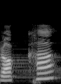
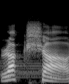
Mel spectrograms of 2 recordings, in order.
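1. এই যুক্তব্যঞ্জনে আলাদা মূর্ধন্য 'sh' ধ্বনি নেই। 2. এই যুক্তব্যঞ্জন ভেঙে k এবং মূর্ধন্য 'sh' হয়। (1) "বাংলায় বললে রক্ষা" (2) "সংস্কৃতে বললে রক্ষা"

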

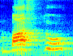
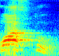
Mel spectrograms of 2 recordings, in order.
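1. শব্দটি b ধ্বনি দিয়ে শুরু হয়। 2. শব্দটি w ধ্বনি দিয়ে শুরু হয়। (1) "বাংলাতে আমরা বলি বা বাস্তু" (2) "হিন্দিতে বলি ওয়াস্তু"

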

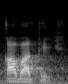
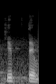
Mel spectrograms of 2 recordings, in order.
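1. এটি তিন শব্দাংশে উচ্চারিত হয়: ka-ba-ti। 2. এটি দুই শব্দাংশে উচ্চারিত হয়: kip-ti। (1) "মূল উচ্চারণ হলো কাবাতি" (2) "ওইটাকে আমরা কিপ্তি বলা হয়"

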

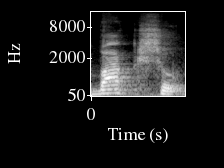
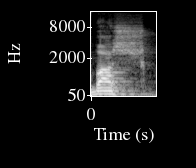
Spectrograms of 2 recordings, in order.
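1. k ধ্বনিটি s ধ্বনির আগে আসে। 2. s ধ্বনিটি k ধ্বনির আগে আসে। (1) "আমরা শব্দ বলি বাক্স।" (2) "অনেকেই আবার এরকম কি বলে? বাস্ক বলে। আগের ক পরে চলে গেছে, পরের স আগে চলে আসছে।"

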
